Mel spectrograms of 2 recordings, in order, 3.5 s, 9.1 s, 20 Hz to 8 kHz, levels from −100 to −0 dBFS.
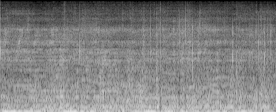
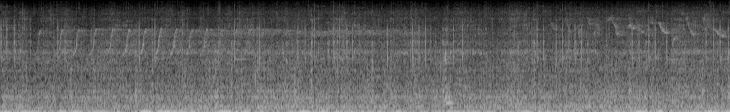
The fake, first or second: first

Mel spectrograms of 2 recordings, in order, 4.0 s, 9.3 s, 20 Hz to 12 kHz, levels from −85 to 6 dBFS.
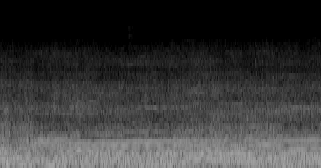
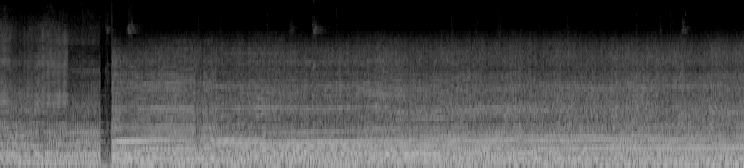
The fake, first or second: first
